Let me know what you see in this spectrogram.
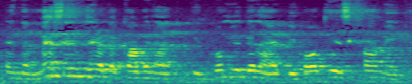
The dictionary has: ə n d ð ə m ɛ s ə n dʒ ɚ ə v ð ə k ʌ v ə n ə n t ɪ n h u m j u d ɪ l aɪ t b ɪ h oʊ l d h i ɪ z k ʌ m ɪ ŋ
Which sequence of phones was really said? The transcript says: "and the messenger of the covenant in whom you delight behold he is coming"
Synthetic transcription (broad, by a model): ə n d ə m ɛ s ə n dʒ ɚ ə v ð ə k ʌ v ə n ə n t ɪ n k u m j u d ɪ l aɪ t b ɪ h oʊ d h i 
